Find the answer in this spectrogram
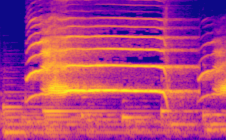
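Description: A woman's long, high-pitched scream of alarm at a cockroach nearby. It rises at the start, is held for about a second and a half, then drops off. Another scream begins right at the end.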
